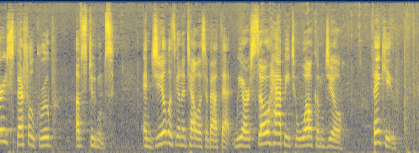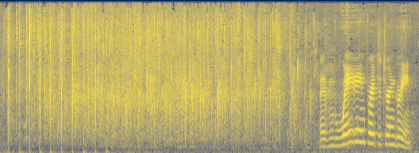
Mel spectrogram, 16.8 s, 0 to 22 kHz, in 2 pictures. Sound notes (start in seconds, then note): 10.1 applause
